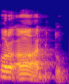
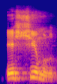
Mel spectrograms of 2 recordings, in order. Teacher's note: A sílaba tônica é antepenúltima, é terceira de trás para frente. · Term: proparoxítono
